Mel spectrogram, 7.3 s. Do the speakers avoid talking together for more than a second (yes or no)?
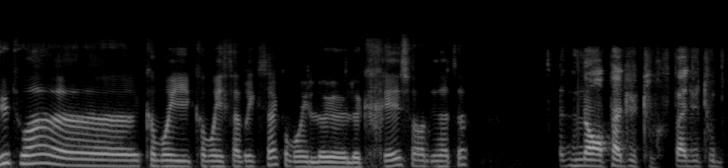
yes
